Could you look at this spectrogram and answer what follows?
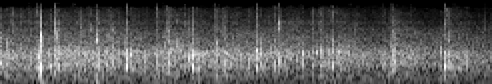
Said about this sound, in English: Can we just give a round of applause to the worship team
